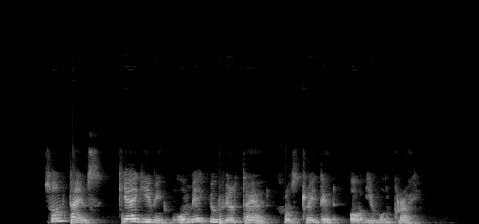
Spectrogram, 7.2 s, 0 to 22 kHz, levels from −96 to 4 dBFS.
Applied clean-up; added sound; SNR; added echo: none; none; none; reverberation time 0.3 s.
